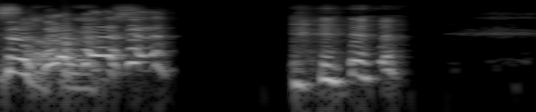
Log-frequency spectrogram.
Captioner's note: laughter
